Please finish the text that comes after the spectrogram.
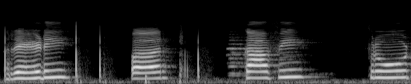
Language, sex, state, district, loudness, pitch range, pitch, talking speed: Hindi, female, Punjab, Fazilka, -14 LUFS, 280-330 Hz, 305 Hz, 75 wpm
